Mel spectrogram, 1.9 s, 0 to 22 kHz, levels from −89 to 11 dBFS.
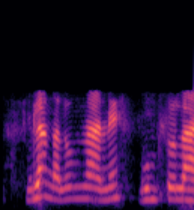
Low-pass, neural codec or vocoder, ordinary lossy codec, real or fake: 3.6 kHz; autoencoder, 48 kHz, 128 numbers a frame, DAC-VAE, trained on Japanese speech; none; fake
